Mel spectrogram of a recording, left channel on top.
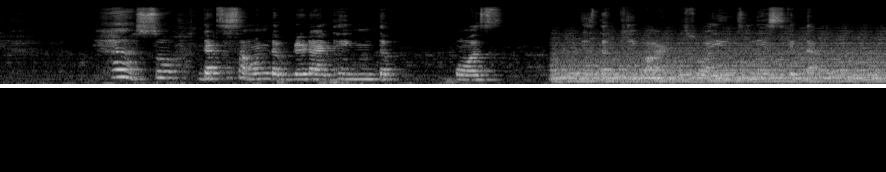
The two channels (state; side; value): silent; right; 60 dB below the other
